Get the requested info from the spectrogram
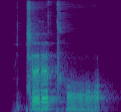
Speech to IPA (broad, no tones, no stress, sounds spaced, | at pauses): c ə ɾ ə tʰ ɔ̤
